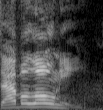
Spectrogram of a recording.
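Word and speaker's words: Avallone: But it's Avalone. Say it right.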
